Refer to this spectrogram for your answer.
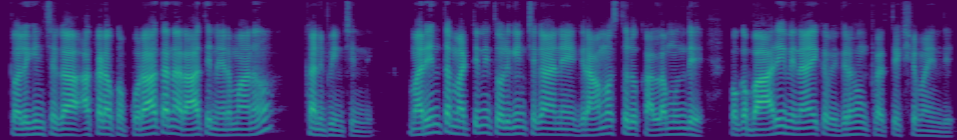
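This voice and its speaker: A man's voice: mid-range voice, no echo. A man narrating a temple's story and then guiding viewers around it in a polite, casual way. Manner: polite, adds a respectful "andi" often while showing the site. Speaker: travel vlogger and temple guide. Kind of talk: narration and casual guided tour.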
